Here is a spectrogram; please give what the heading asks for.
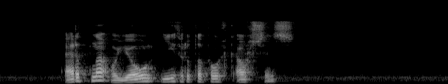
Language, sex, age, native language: Icelandic, male, 30-39, Icelandic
